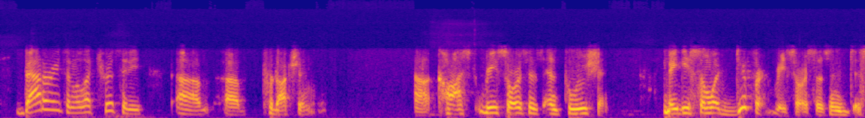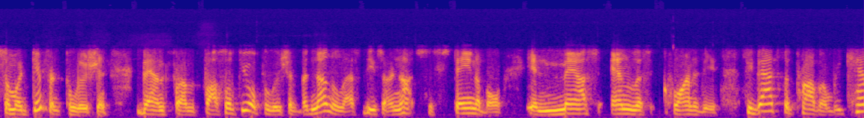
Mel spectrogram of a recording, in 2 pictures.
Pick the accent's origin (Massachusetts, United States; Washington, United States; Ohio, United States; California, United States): Washington, United States; Seattle; I grew up in Seattle, we had lakes and Puget Sound and whatnot.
